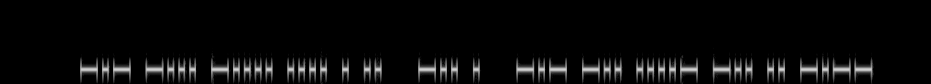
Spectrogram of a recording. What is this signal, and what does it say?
Morse code, heard as a keyed tone, about 22 wpm, 700 Hz. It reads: KB6HEI DE KD4DIY
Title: USA Callsign DE Callsign - 6 Characters - 22wpm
